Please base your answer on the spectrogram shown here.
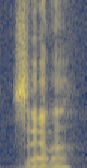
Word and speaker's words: Xana: Am I not saying Zena? Zanna. Okay, I'll try to I'll try to pronounce the name right. Zanna it is.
